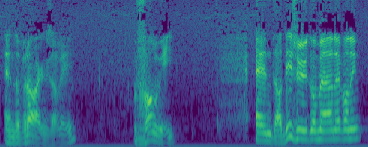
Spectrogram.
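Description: An actor playing a brisk, wry investigator in a TV crime drama. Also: male voice, a little high, very animated, noisy background. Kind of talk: naturalistic TV crime drama acting.

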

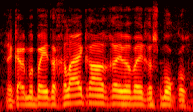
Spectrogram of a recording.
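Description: An actor playing an excitable, nervy working-class son, colloquial and easily flustered, in a comic radio drama. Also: male voice, medium pitch, rapid-fire, lightly acted. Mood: nervous.

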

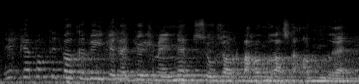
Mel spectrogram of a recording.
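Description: Radio drama casting: taunting, menacing professor, high animated voice, theatrical courtesy over threats. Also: male voice, fast talker. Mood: bitter, threatening. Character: defiant, threatening professor holding archive tapes hostage. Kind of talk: radio play acting. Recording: echoey reverberant hall, faint hum.

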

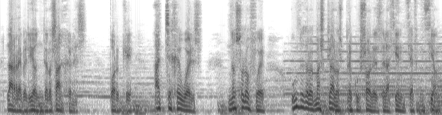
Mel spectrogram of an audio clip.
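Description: Really deep castilian guy doing solemn radio storyteller narration, music playing under him. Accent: Castilian Spanish. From Spain. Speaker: host and narrator of a radio drama series. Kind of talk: scripted literary radio narration.

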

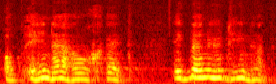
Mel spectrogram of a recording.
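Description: A man's voice: sits high, normal speed, breathy edge, dull audio. A man playing an aging, self-pitying and boastful Chinese scholar in a radio drama, speaking obsequiously and plaintively. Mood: pleading, humble.

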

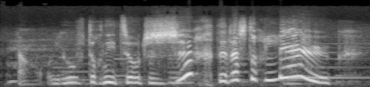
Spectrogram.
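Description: A doting, fretful middle-aged mother in a radio play. Her voice is high and swoops widely as she gushes or frets. Music plays clearly behind her. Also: sing-song, normal speed. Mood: fretful, disapproving. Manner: gushing, exclamatory, easily upset. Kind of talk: Dutch radio play acting.

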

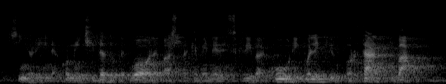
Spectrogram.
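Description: An actor playing a pedantic, plodding police brigadier taking down a report in a theatrical, bureaucratic manner. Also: male voice, low voice, close to an everyday voice. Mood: patient, literal. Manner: officious, pedantic, literal-minded, slow dictation voice when recording statements. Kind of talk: theatrical stage acting. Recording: very echoey hall from far off, noisy.

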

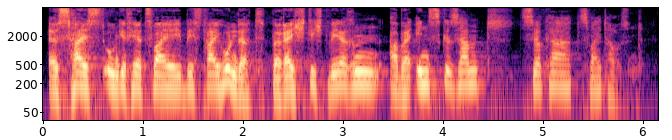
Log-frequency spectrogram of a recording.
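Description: An actor playing a solemn American field reporter in a radio drama, husky and halting as he describes the scene. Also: a little high, steady tone. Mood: earnest. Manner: halting, solemn, pausing between phrases. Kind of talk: acted on-location news report in a radio drama.

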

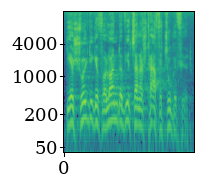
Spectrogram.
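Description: A man's voice: mid-range voice, animated, fairly quick, close to an everyday voice. A man playing a slick, theatrical advocate and notary in a radio drama, speaking in a grandiloquent, declamatory way in a reverberant hall. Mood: outraged, declaiming. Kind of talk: classic German radio drama acting.

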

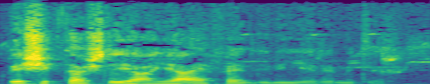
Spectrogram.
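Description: A male actor playing a hesitant, grateful foreign merchant in a radio play, speaking haltingly. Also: sits low, very animated, darkish tone, husky, heavily acted. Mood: polite, wary. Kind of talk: Turkish radio theatre acting.

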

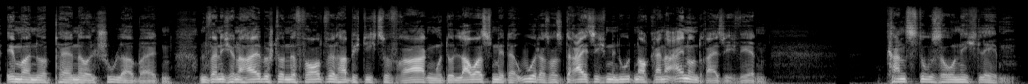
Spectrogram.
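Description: A man's voice: on the low side, fairly quick, dry recording, studio quality, close to an everyday voice. A man voicing a sullen schoolboy son in an audiobook story, defiant and accusing in manner. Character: sullen, defiant teenage schoolboy son, bitter toward his father.

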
